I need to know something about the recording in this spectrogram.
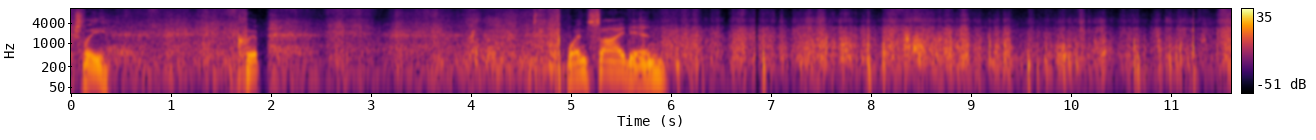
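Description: Nylon fabric rustles and crinkles as a sleeping pad is handled.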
